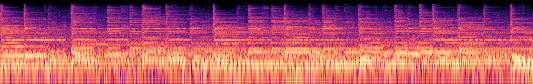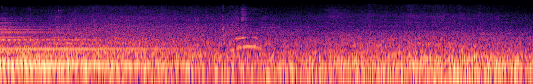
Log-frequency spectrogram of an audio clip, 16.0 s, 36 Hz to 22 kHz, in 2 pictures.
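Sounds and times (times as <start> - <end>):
acoustic guitar chord ringing: 0.0 - 11.3
river water: 0.0 - 16.0
wind: 0.0 - 16.0.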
